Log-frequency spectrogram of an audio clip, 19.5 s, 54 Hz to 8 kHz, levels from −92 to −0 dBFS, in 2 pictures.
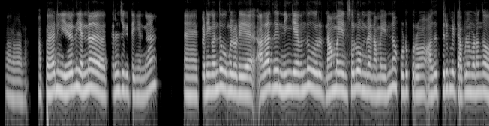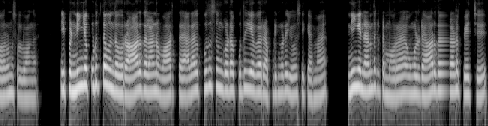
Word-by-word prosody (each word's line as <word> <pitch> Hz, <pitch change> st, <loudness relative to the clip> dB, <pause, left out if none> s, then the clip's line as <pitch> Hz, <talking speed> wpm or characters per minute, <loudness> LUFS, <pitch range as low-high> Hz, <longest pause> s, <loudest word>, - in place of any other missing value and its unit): பரவால. 165 Hz, -3 st, -10 dB, 0.3 s
அப்ப 200 Hz, +1 st, -2 dB, 0.2 s
நீங்க 220 Hz, -2 st, +2 dB
இதுலருந்து 225 Hz, +5 st, +3 dB
என்ன 235 Hz, +3 st, +3 dB, 0.4 s
தெரிஞ்சுக்கிட்டிங்கன்னா, 200 Hz, -2 st, -4 dB, 0.7 s
அ -, -, -2 dB, 0.2 s
இப்ப 200 Hz, +3 st, -6 dB
நீங்க 210 Hz, 0 st, +1 dB
வந்து 250 Hz, +4 st, +3 dB
உங்களுடைய 205 Hz, -3 st, +2 dB, 0.3 s
அதாவது 235 Hz, +4 st, +2 dB, 0.2 s
நீங்க 230 Hz, +1 st, +2 dB, 0.2 s
வந்து 240 Hz, +4 st, 0 dB
ஒரு 220 Hz, -1 st, +2 dB, 0.2 s
நம்ம 225 Hz, +3 st, +2 dB
என் 200 Hz, -2 st, -3 dB
சொல்லுவோம்ல 220 Hz, -2 st, 0 dB
நம்ம 190 Hz, +1 st, -3 dB
என்ன 250 Hz, +5 st, -1 dB
குடுக்குறோம் 205 Hz, -2 st, -3 dB
அது 195 Hz, +3 st, -1 dB
திரும்பி 230 Hz, +1 st, 0 dB
டபுள் 205 Hz, +2 st, -2 dB
மடங்கா 210 Hz, +1 st, -1 dB
வரும்னு 190 Hz, +3 st, -3 dB
சொல்லுவாங்க. 165 Hz, -1 st, -6 dB, 0.6 s
இப்ப 230 Hz, +1 st, +3 dB
நீங்க 265 Hz, +3 st, +7 dB
குடுத்த 275 Hz, +2 st, +4 dB
இந்த 215 Hz, -2 st, +3 dB
ஒரு 185 Hz, -2 st, +2 dB
ஆறுதலான 210 Hz, -1 st, +2 dB
வார்த்த 185 Hz, +1 st, -4 dB, 0.2 s
அதாவது 210 Hz, +4 st, -1 dB
புதுசுங்க 250 Hz, -1 st, -1 dB
கூட 220 Hz, 0 st, +1 dB
புதியவர் 215 Hz, -3 st, 0 dB
அப்டின்னு 195 Hz, +2 st, -8 dB
கூட 210 Hz, +1 st, -3 dB
யோசிக்காம. 180 Hz, -3 st, -7 dB, 0.7 s
நீங்க 255 Hz, +1 st, +6 dB
நடந்துக்கிட்ட 225 Hz, -1 st, -1 dB
மொற, 175 Hz, +1 st, -3 dB, 0.2 s
உங்களுடைய 190 Hz, -1 st, -2 dB
ஆறுதலான 220 Hz, 0 st, -1 dB
பேச்சு, 190 Hz, -2 st, -3 dB
210 Hz, 145 wpm, -23 LUFS, 190-225 Hz, 0.7 s, நீங்க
